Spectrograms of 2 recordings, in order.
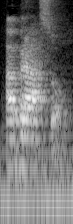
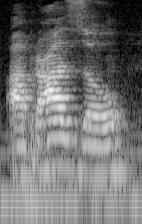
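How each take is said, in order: First: The z is a soft s sound. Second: The z is a buzzing z sound. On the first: The speaker calls it right. "It's zapato, abrazo" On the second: The speaker calls it wrong. "We don't do Z ... So it's not zapato or abrazo"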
